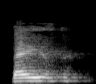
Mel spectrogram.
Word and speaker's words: bathed: Así está escrito, pero está pronunciado como una sola sílaba. Bathed. Bathed es una sola sílaba.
